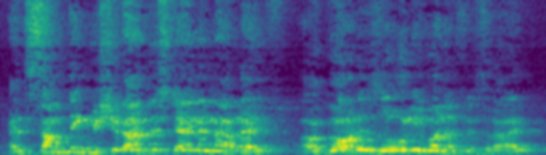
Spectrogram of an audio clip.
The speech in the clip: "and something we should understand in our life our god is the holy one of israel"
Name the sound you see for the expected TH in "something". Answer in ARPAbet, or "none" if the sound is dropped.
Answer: T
